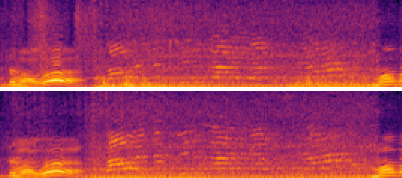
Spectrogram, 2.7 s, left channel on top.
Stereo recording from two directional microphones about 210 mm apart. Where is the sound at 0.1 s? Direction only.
30° right (ahead or behind).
